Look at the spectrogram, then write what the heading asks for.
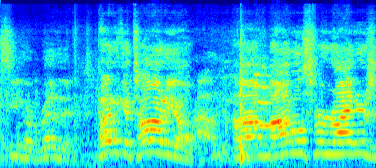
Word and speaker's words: Purgatorio: Purgatorio, thank you. I couldn't see the red of it. Purgatorio.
